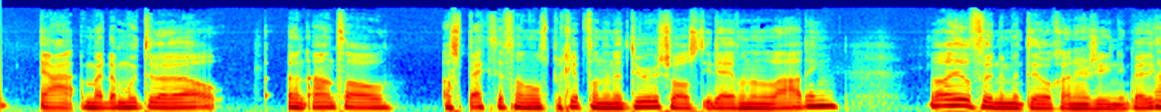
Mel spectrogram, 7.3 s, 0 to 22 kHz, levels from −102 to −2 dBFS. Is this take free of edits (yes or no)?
yes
